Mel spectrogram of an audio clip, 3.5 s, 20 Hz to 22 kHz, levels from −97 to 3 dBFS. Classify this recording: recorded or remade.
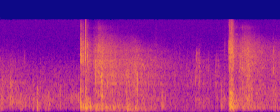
recorded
